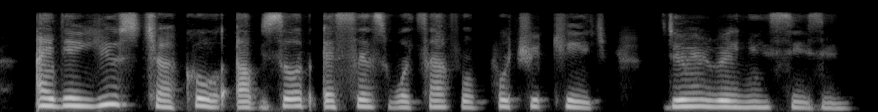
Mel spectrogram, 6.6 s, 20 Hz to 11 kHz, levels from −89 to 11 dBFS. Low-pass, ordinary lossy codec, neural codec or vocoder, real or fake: 7.2 kHz; AAC, 64 kbps; codec, 16 kHz, 1 kbps, FreqCodec, larger model; fake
